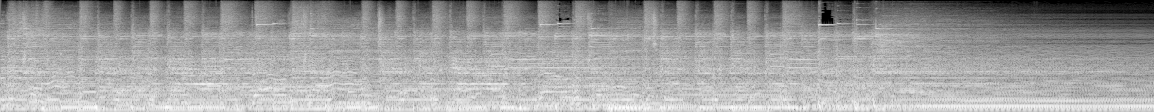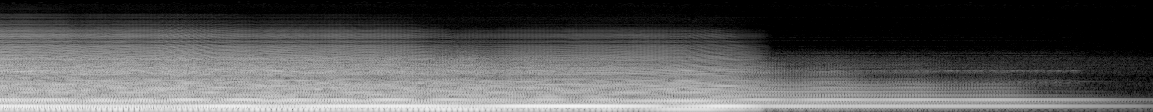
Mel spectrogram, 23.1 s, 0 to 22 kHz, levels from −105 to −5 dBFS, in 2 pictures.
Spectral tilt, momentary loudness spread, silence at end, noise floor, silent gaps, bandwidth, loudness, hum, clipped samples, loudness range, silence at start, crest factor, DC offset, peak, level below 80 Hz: -4.5 dB/octave; 17 LU; 1 s; -49 dBFS; none; over 20 kHz; -13 LUFS; none; under 0.1%; 12 LU; 0 s; 14 dB; under 0.1%; 0 dBFS; -24 dBFS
